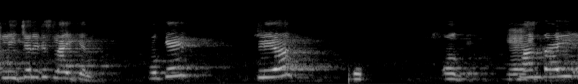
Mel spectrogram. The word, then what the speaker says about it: lichen: Some people pronounce it as lichen, but it is not lichen, it is lichen.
